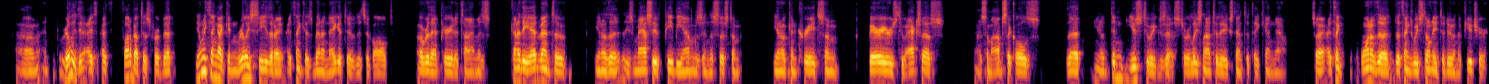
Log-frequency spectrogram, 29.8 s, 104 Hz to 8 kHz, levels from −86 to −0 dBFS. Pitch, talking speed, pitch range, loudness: 105 Hz, 195 wpm, 100-115 Hz, -17 LUFS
